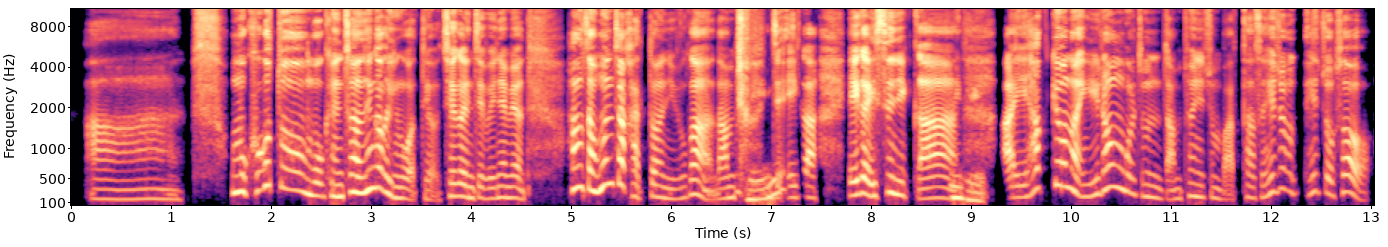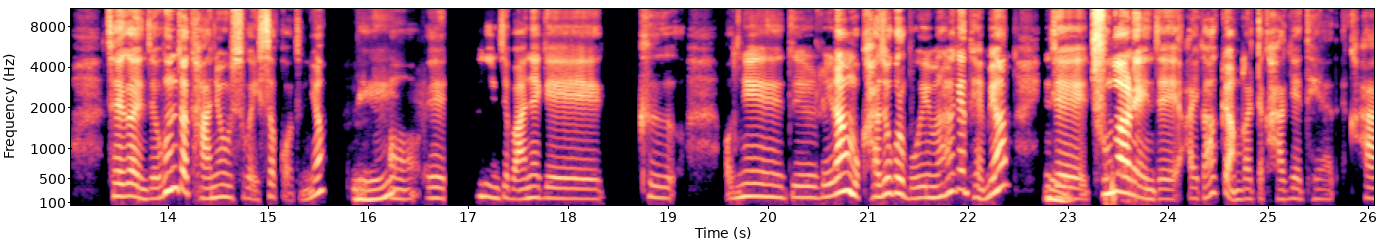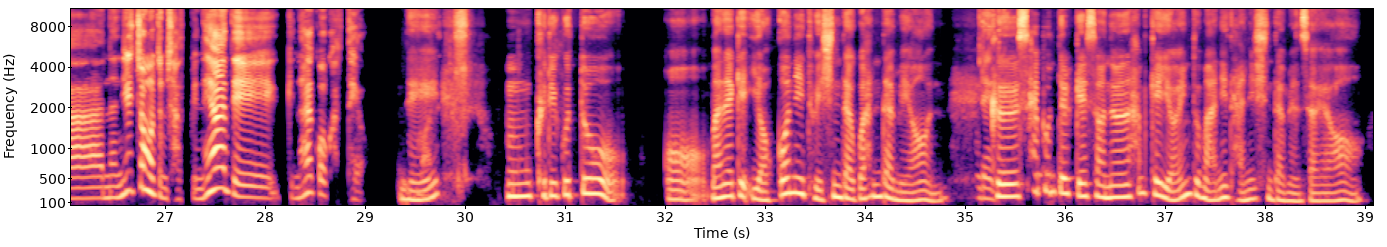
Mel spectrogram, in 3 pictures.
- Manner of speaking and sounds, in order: laughing while speaking: "남편"; other background noise
- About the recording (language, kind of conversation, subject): Korean, advice, 친구 모임에서 대화에 어떻게 자연스럽게 참여할 수 있을까요?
